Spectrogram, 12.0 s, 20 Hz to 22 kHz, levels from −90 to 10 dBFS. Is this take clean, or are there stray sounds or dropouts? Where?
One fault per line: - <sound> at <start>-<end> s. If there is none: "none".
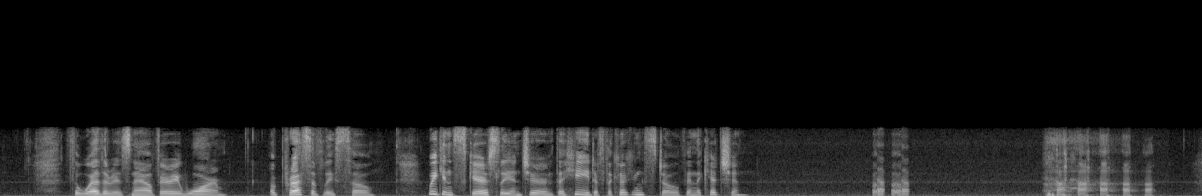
- laugh at 8.7-9.1 s
- laugh at 10.4-11.6 s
